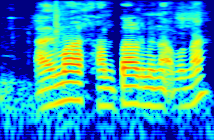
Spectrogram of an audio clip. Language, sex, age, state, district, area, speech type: Santali, male, 45-60, West Bengal, Birbhum, rural, spontaneous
